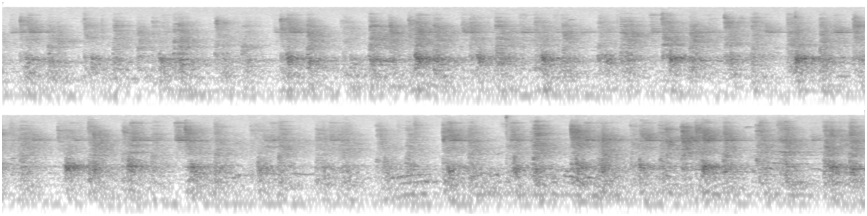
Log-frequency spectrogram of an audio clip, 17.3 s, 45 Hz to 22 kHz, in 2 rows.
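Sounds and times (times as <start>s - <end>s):
footsteps on a greenway in an old railway tunnel: 0.0s - 17.2s.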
